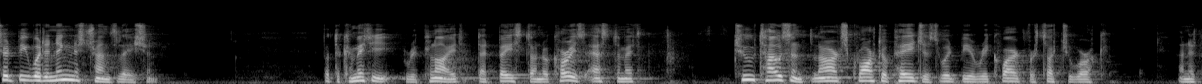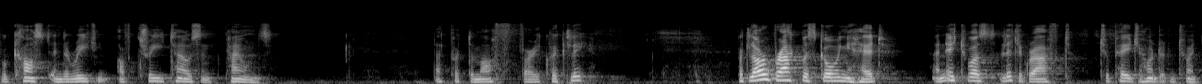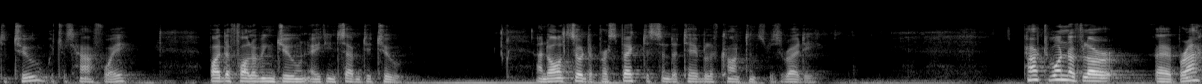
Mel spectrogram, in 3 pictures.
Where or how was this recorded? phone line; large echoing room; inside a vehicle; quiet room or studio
large echoing room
